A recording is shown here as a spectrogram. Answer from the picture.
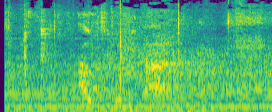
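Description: Steady low drone of a distant twin-engine turboprop airliner on approach, with a few brief wavering calls over it.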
